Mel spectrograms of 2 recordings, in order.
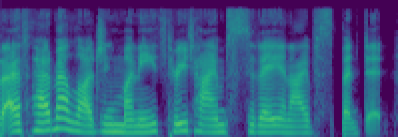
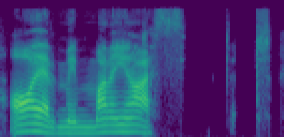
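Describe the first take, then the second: First: Said in the usual way. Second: Put-on slurred, tipsy drunk voice. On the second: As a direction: slur it like a drunk woman. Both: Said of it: "which you can imagine that in a drunk voice".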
